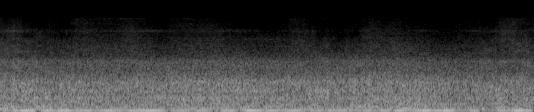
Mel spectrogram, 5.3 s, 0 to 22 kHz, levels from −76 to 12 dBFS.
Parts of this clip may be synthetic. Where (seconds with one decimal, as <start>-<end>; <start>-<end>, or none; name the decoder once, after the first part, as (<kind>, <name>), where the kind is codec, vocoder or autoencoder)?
0.0-0.8 (codec, HILCodec); 3.1-3.7; 4.8-5.3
